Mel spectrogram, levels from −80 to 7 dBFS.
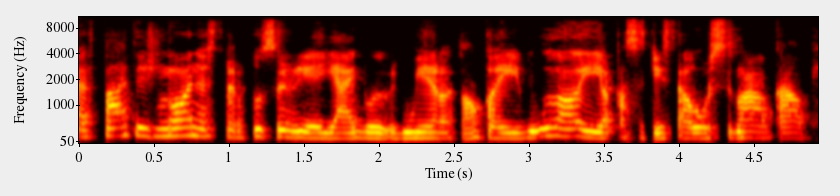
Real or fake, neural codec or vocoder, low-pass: fake; codec, 24 kHz, 1 kbps, SNAC; 9.9 kHz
